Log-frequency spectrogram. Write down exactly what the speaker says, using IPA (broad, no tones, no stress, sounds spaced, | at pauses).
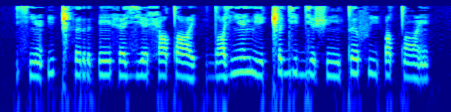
sʲ ɛ̃ ʔ i ǁʰ ə r ʔ ẽ h ɛ zʲ ɛ x ɛ tˤ e | dˤ ɵ zʲ ɛ̃ lʲ e ǁ ə dʲ e dʲ ɜ ʃ ĩ t ə f i ʔ ɵ tˤ ẽ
